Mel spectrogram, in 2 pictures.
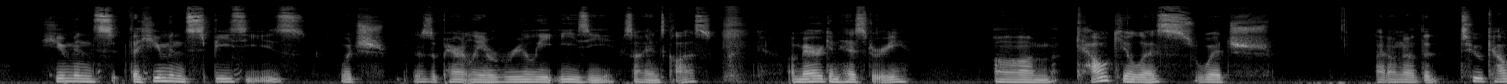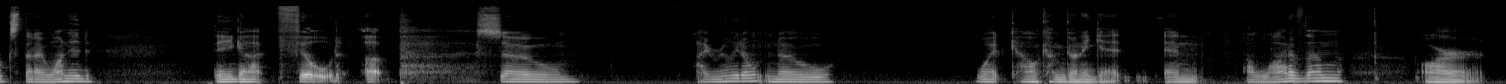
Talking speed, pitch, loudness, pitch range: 90 wpm, 115 Hz, -28 LUFS, 100-120 Hz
